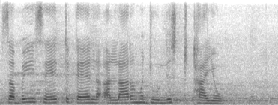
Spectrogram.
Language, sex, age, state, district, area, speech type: Sindhi, female, 30-45, Rajasthan, Ajmer, urban, read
